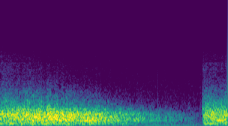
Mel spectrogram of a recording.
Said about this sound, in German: Und tatsächlich mussten sie es gesehen haben, denn bald hörte ich wieder einen Schuss und darauf noch mehrere andere.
